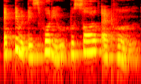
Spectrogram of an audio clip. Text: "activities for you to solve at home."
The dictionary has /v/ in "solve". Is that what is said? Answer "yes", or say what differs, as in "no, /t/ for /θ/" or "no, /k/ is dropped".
no, /v/ is dropped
